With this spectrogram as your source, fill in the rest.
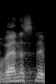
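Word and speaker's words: Wednesday: होता है हां तो वो वेनसडे पढ़ा जाता है नहीं तो डी उधर क्या शकर गंधी लगा के खड़ी है उसको क्यों नहीं बीच में यू कर य इसलिए नहीं होती साइलेंट होती है हां नहीं खामोश होती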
